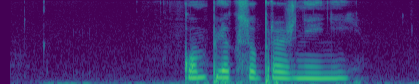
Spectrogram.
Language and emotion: Russian, neutral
